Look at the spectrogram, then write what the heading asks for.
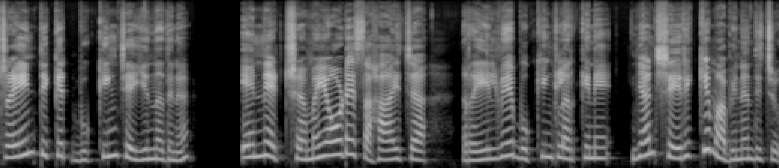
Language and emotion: Malayalam, happy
